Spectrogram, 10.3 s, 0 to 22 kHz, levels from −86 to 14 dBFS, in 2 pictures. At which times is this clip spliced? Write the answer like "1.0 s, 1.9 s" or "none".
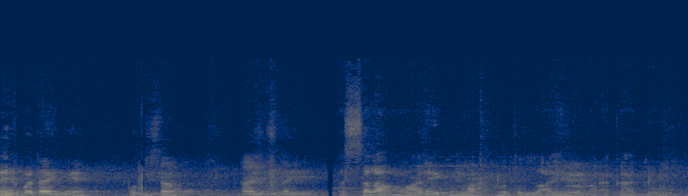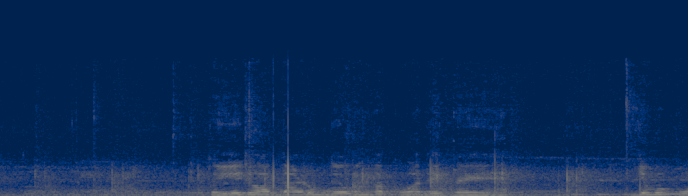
2.5 s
